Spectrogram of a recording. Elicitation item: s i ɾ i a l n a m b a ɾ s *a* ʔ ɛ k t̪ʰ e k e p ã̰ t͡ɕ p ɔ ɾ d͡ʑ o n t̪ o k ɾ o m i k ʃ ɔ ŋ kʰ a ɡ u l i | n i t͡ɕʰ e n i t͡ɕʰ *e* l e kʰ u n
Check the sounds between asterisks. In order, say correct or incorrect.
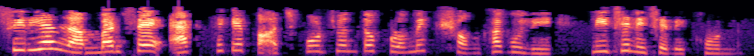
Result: incorrect, correct

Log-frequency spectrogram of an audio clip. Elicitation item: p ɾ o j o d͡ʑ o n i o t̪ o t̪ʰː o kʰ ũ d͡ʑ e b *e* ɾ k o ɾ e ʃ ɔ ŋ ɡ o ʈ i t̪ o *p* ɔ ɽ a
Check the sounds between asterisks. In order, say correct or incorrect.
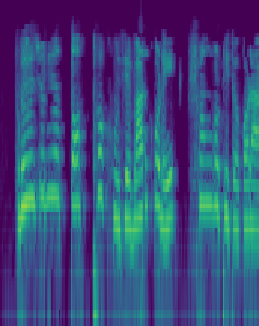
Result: incorrect, incorrect

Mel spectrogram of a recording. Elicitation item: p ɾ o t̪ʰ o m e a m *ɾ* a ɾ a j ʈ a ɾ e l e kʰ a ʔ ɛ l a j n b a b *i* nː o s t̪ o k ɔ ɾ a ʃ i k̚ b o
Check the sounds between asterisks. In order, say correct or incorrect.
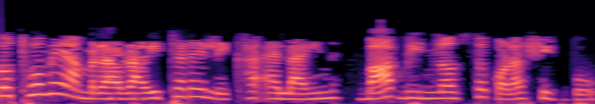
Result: correct, correct

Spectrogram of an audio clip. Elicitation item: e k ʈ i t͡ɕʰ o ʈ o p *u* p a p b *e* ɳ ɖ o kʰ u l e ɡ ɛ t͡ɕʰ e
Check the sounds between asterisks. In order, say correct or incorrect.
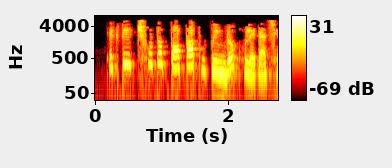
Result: incorrect, incorrect

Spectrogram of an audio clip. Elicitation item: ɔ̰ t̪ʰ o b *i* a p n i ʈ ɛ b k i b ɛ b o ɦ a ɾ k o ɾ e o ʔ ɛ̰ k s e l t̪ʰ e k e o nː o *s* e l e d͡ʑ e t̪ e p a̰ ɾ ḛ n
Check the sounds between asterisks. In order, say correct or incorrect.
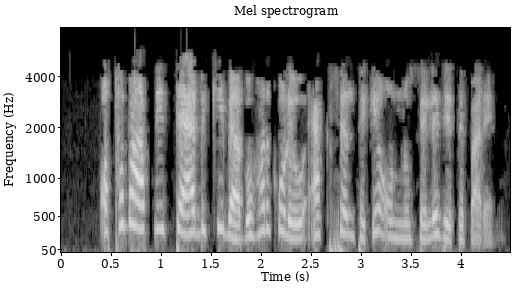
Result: incorrect, correct

